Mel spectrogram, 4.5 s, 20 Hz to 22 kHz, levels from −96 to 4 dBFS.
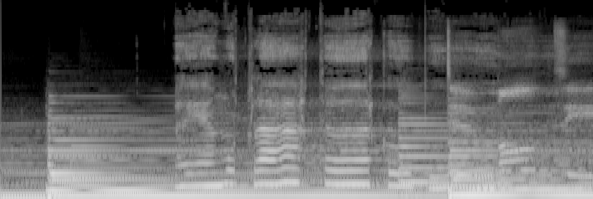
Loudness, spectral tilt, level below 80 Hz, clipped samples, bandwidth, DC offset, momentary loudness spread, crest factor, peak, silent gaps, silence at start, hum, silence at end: -16 LUFS; -7 dB/octave; -20 dBFS; under 0.1%; 12.5 kHz; under 0.1%; 4 LU; 12 dB; -2 dBFS; none; 0 s; none; 0 s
